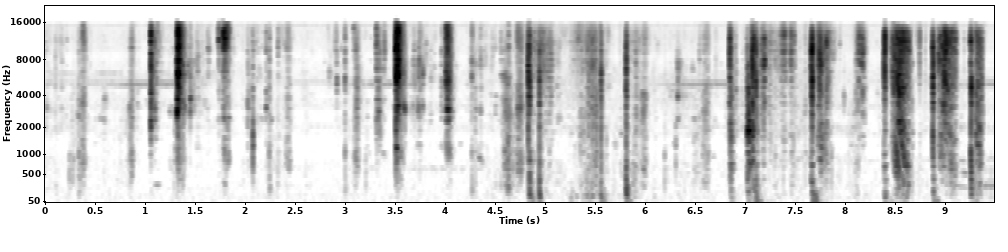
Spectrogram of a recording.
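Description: Close-miked eating by hand: wet chewing and lip smacks, with fingers squishing rice into curry gravy, a run of irregular clicks and smacks that grows denser and louder in the second half.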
